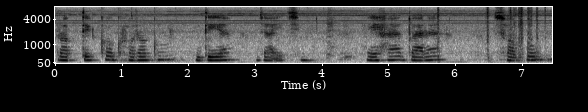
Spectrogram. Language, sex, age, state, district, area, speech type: Odia, female, 45-60, Odisha, Koraput, urban, spontaneous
